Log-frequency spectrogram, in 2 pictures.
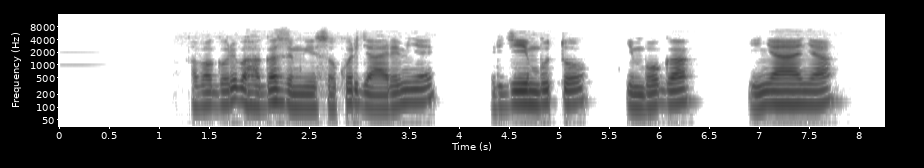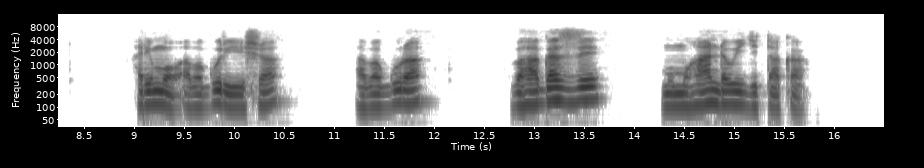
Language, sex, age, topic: Kinyarwanda, male, 25-35, finance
